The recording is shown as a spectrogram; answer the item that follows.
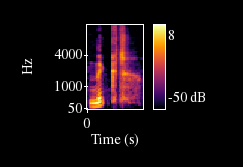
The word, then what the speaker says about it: Cnicht: That's Cnicht over there. It's spelt C-H-N-I-C-H-T, centre top.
